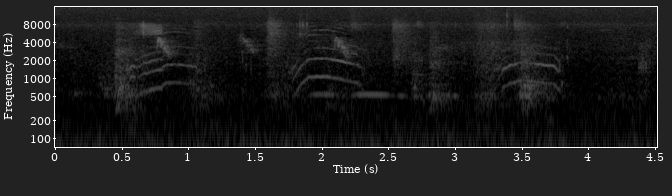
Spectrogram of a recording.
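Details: Cat family of a mother with lots of little kittens; three clear arching meows near half a second, two seconds and three and a half seconds, each rising then falling, with fainter high squeaky mews between and low background hum.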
